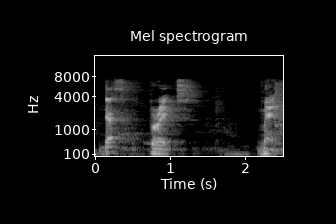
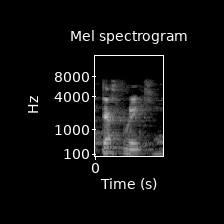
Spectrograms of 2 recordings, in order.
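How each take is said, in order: First: Desperate said slowly, each syllable pulled apart; syllable count. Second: Said in the usual way. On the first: Shown as a demonstration. Teacher counts syllables of desperate for class, slowly. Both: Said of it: "count with me".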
